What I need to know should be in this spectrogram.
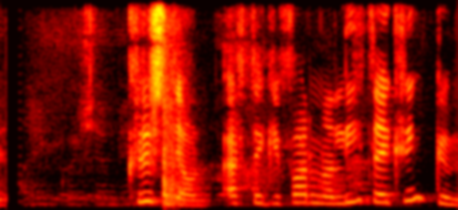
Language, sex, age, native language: Icelandic, male, 12, Icelandic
